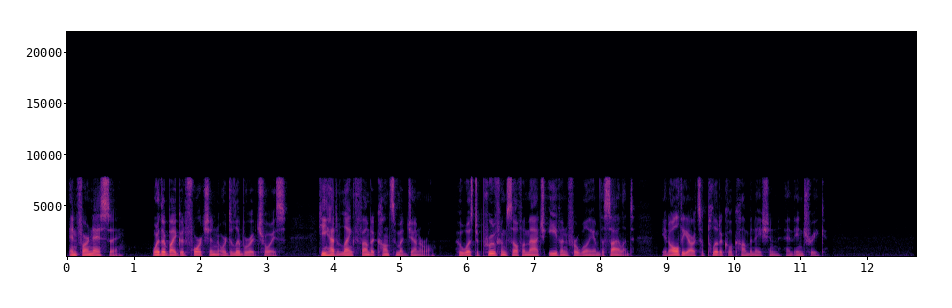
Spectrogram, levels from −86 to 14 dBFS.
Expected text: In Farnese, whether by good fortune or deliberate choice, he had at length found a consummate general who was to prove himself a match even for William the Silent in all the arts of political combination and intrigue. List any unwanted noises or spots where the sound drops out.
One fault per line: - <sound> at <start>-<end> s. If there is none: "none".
none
